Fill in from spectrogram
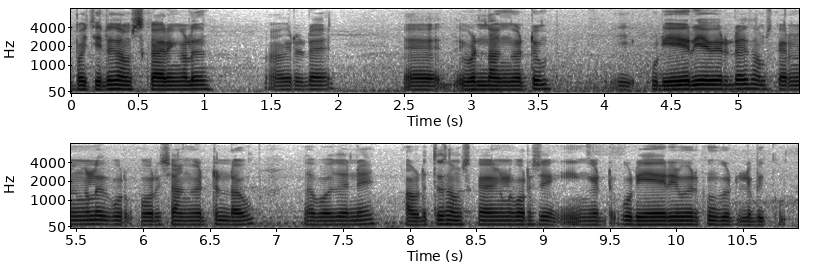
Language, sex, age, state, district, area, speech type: Malayalam, male, 18-30, Kerala, Malappuram, rural, spontaneous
